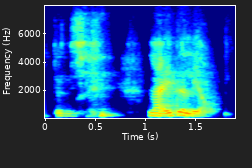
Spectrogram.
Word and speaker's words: 来得了: Nah, kalau sama ya, kalau teman-teman nanti udah nggak pakai pinyin gitu ya, belajarnya huruf Mandarin doang, maka ketemu begini, bacanya lai de liao, oke?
